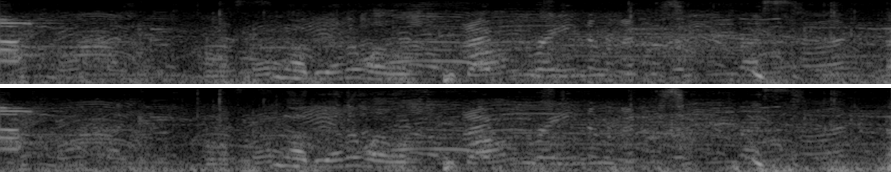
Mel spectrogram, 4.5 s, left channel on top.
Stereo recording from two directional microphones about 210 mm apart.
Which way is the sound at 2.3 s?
30° left (ahead or behind).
